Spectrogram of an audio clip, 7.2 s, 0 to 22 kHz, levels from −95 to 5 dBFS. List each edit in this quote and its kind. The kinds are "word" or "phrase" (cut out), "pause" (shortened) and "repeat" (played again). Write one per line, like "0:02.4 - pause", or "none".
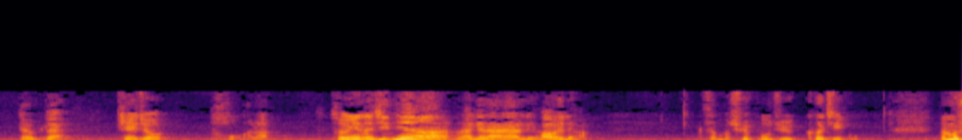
none

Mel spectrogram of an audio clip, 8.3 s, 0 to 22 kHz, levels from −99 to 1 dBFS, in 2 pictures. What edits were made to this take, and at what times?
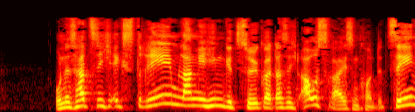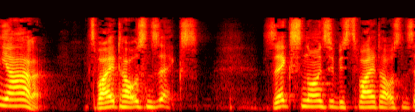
0:03.0 - word

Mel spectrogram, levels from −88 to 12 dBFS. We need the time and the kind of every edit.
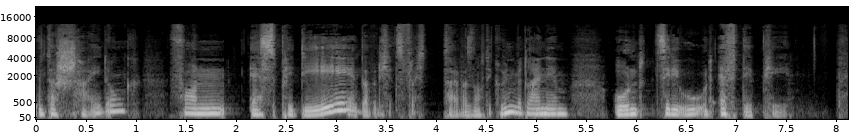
none

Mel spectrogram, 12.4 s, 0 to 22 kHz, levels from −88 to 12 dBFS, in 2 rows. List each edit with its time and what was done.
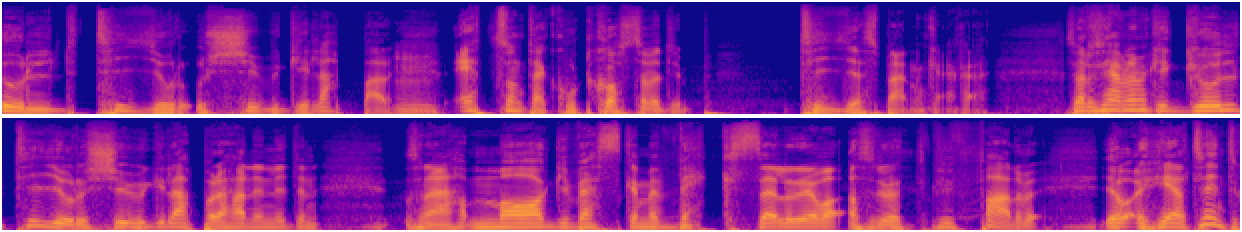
none

